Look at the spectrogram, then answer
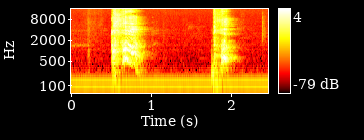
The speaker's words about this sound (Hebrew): והוא משתעל ולא לא שם יד. אני אמרתי לך, נכון? שם יד, אבל לא צריך, זה בבית. מרפק, מרפק. מרפק.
